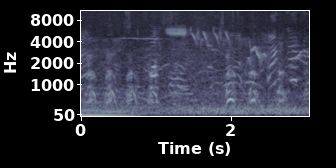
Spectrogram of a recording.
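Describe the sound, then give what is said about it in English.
A dog barks in a string of short, yappy bursts, with a brief high chirp cutting in partway through. “For example, taking a walk while you listen to music can be amazing, but it also takes away the sound of the robin, the neighbor's dog, and the community you live in.”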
